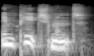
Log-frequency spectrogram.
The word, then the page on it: impeachment: British English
